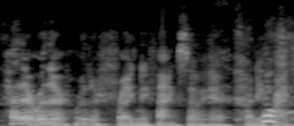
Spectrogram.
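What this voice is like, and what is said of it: Put-on Irish accent. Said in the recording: “Why are they Irish?”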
